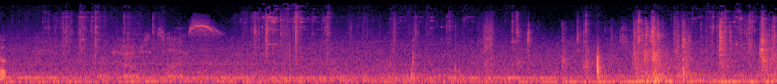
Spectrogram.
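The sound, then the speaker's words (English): Keys jingle and scrape as a key is tried in the door lock of the book house, a building where memorial books are kept, with scattered metallic clicks and rattles over a steady low background hum. “If I can find the right key, there's so many key”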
